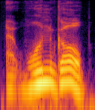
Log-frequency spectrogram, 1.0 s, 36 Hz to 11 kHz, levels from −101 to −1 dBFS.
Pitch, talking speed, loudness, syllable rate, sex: 120 Hz, 190 wpm, -14 LUFS, 5.0 syllables/s, male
